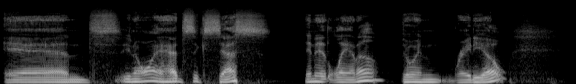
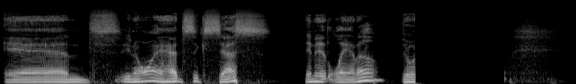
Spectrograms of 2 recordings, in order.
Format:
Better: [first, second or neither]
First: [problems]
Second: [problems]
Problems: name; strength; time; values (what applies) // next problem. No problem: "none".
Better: first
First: none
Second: audio cutting out; at 4 s for 1 s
